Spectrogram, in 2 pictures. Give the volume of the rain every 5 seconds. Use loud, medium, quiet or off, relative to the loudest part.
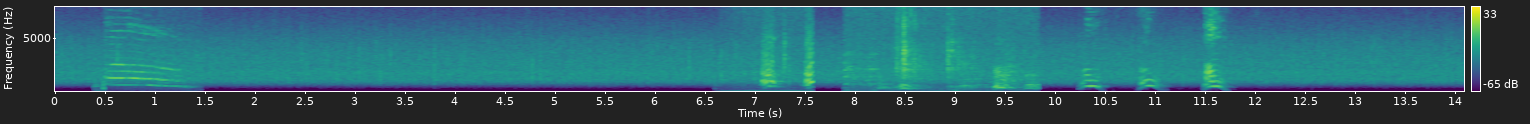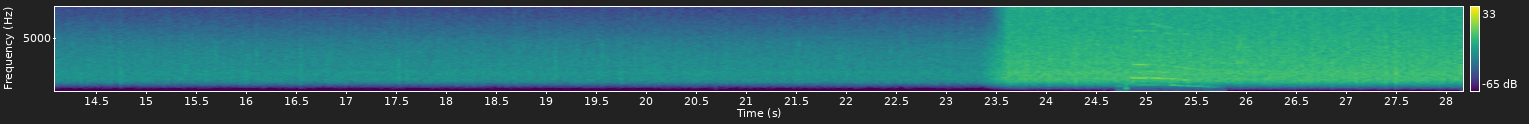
quiet, quiet, quiet, quiet, medium, loud.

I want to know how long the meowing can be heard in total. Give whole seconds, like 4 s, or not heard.
2 s.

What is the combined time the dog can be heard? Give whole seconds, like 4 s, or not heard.
5 s.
